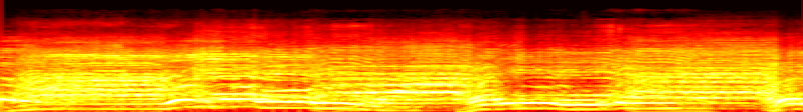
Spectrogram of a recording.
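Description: A church congregation singing together in harmony, many voices holding long notes that glide from one pitch to the next.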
